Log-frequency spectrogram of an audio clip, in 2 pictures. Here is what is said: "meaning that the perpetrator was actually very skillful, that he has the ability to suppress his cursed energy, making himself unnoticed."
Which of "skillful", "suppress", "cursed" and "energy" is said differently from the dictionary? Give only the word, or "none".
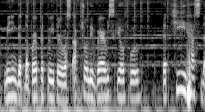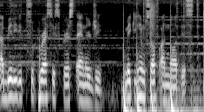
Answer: none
